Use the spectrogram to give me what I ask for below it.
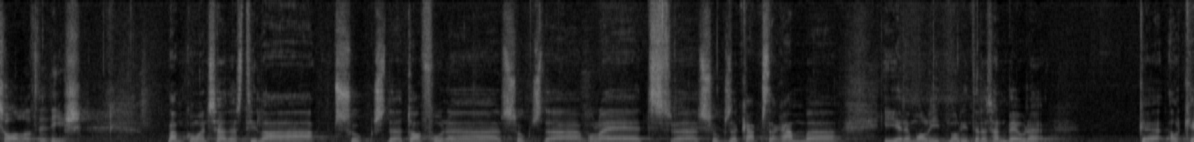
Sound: speaking catalan

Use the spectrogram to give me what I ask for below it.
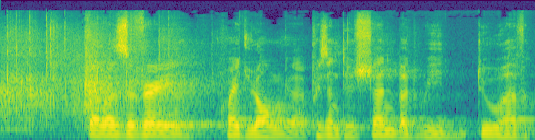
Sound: audience applauding

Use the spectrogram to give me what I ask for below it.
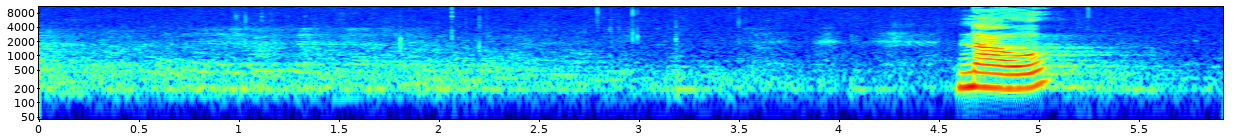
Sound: chatter continues softly

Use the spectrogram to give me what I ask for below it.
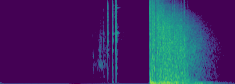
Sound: gun cocking

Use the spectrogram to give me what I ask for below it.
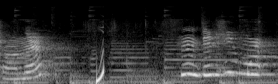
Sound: bloop noise

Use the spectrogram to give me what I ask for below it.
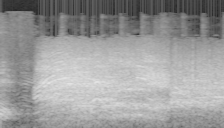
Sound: crowd

